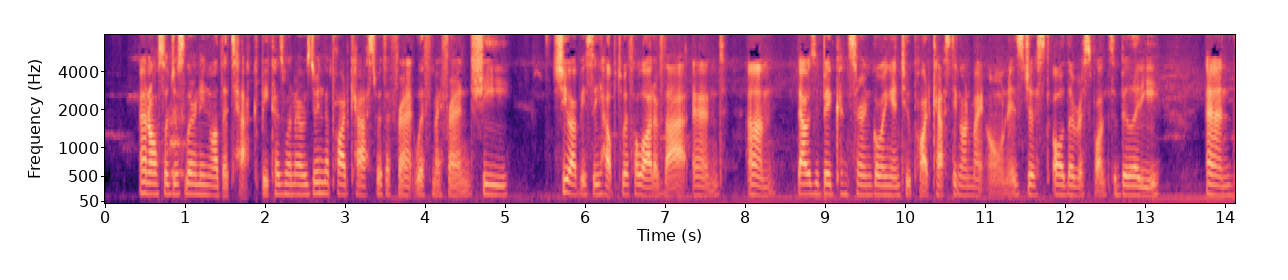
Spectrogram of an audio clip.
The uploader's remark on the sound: join me outside on my back deck on an unseasonably warm, sunny, October afternoon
